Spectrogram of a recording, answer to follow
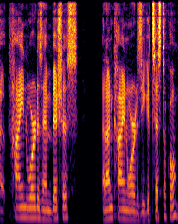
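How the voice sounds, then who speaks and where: The man's voice sits at a medium pitch. The recording is very clean, with a silent background. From Miami, Florida. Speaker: museum director and historian. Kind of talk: interview. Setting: inside a museum.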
